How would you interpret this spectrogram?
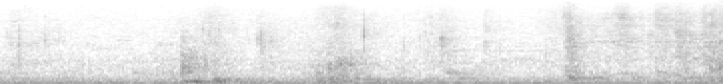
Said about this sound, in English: Go turn the key in at the ignition so we can see if the engine turn over.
